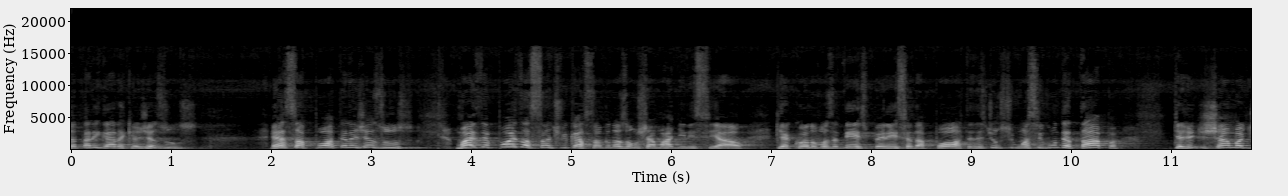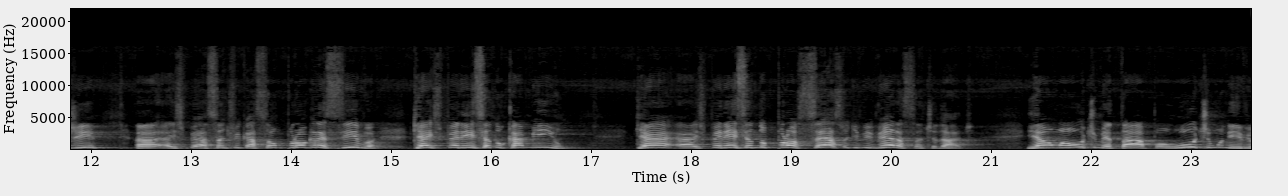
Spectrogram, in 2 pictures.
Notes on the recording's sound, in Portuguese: Celebração ao vivo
